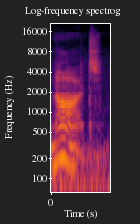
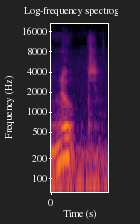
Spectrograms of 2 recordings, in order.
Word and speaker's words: not: Or instead of saying not, they might actually say note.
